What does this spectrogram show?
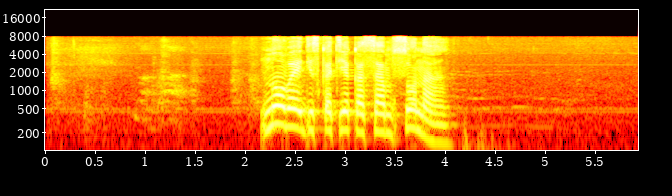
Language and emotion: Russian, positive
